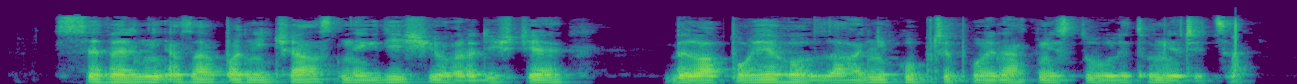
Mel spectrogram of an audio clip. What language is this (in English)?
Czech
